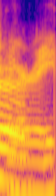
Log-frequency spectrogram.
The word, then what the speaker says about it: Aries: I'm an Aries. Yeah, I knew you were. – You still said it wrong. It's just Aries.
